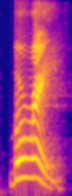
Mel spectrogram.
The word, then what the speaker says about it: beret: You know, beret only has five letters. Two syllables. Beret. Beret. Two syllables, five letters, and she butchered it.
